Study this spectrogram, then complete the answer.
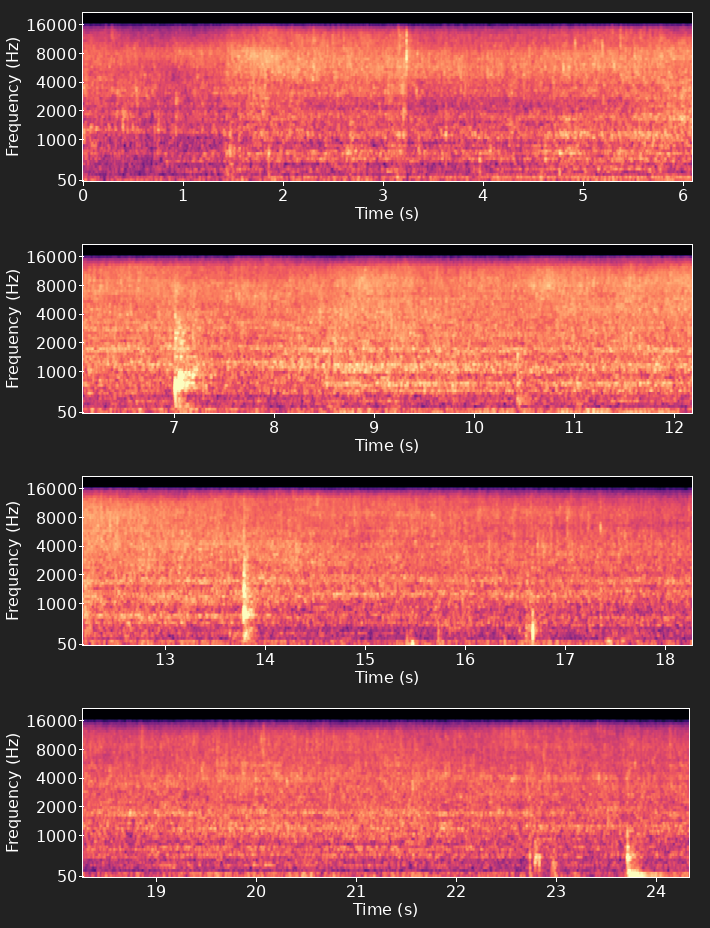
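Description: Onions frying in a pan with turmeric powder added, a steady close sizzle and hiss throughout, broken by occasional light scrapes and taps of stirring.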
